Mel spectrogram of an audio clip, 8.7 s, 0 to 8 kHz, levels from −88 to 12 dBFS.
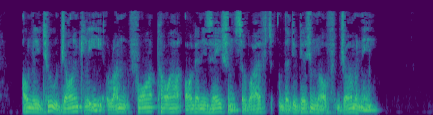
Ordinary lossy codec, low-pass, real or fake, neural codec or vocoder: MP3, 24 kbps; 7.2 kHz; fake; codec, 16 kHz, 4.8 kbps, FACodec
